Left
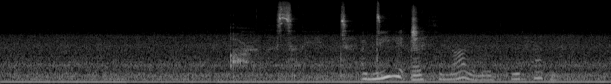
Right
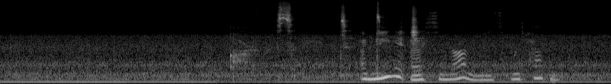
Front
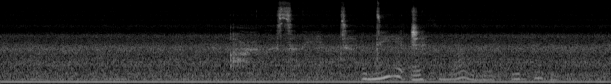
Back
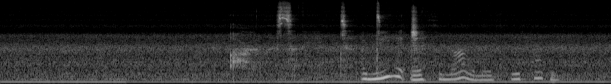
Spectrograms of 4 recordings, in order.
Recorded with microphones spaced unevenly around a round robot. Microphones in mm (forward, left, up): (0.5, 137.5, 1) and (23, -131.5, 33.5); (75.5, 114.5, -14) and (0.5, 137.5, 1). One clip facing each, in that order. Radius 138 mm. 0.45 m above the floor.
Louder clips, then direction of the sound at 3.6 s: Right 4 dB, back 8 dB; 140° right.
